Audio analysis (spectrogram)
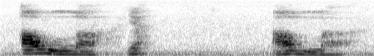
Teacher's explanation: Tebal. Kalau tebal lamnya ke arah o. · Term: tafkhim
